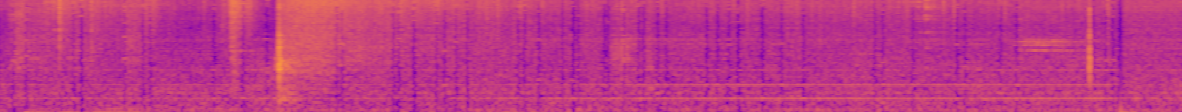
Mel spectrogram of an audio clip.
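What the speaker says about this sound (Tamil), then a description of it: "அடுத்த பக்கம் திருப்பி புடையில எண்ணெய் போட்டுக்குவோம்" Ragi paneer roti frying in oil on a hot pan, giving a steady close sizzle with a few sharper crackles and spits, and no talking.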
